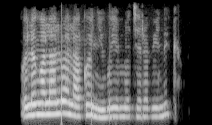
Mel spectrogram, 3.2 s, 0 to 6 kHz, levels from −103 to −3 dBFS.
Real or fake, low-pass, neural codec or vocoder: real; 5.4 kHz; none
